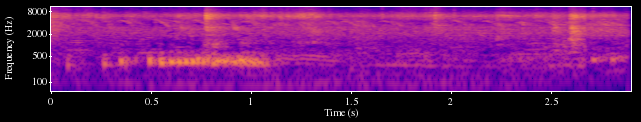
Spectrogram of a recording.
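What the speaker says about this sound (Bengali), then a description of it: "এখানে কিন্তু খুবই সুন্দর এক জোড়া কবুতর, শর্ট ফেস কবুতর।" A pair of short-face pigeons coo in a short burst near the start, soft and close, then quieter rustling and faint chirps with no talk.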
